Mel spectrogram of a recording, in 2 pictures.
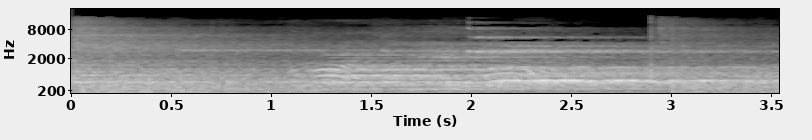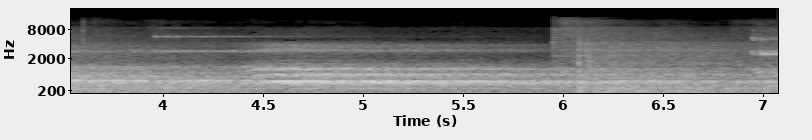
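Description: Background song with a singing voice holding long notes that bend in pitch at their starts.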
